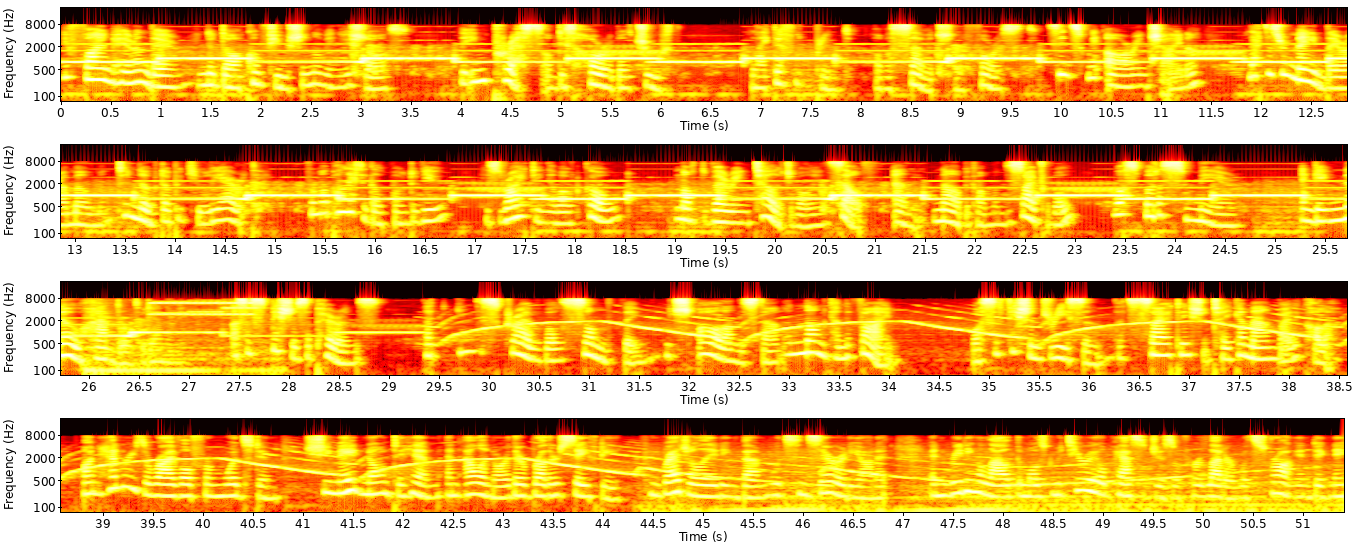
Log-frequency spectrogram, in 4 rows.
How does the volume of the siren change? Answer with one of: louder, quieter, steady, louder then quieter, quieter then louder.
quieter.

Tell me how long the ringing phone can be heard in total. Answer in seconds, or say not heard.
2 s.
